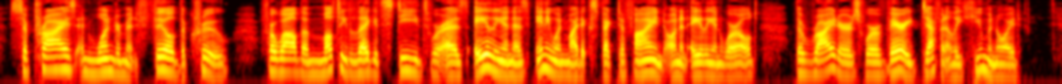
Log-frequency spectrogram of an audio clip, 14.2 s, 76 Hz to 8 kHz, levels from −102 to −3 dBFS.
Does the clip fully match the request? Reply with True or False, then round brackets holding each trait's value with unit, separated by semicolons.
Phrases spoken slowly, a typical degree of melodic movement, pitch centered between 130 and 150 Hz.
True (130 wpm; 3.4 semitones; 140 Hz)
